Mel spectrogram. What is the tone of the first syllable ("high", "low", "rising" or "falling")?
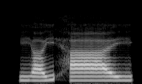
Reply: rising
